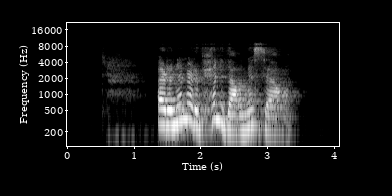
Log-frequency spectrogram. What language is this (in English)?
Kabyle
